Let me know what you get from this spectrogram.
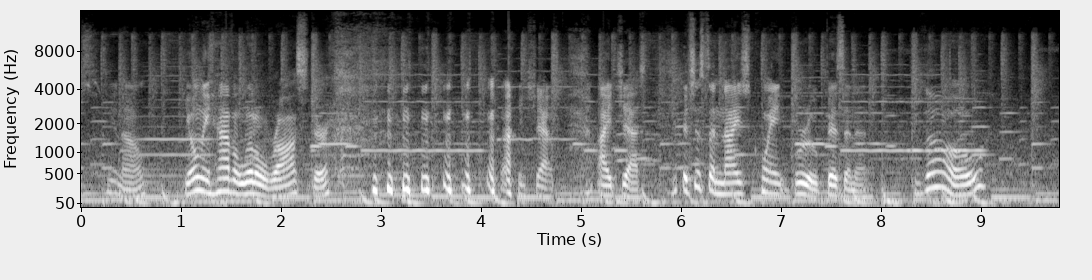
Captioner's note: laugh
